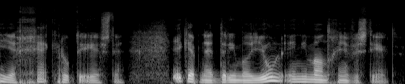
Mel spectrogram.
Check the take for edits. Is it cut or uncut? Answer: uncut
